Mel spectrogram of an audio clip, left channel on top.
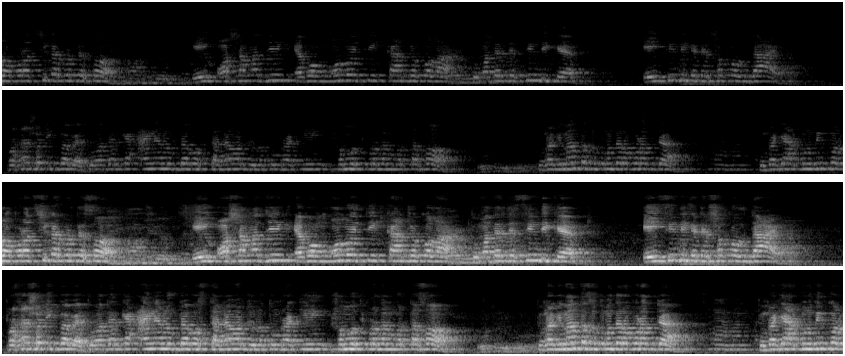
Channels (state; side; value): quieter; left; 22.0 dB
